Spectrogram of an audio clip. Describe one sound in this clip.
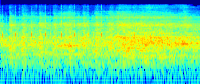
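Fire whooshes in a burst of flame.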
